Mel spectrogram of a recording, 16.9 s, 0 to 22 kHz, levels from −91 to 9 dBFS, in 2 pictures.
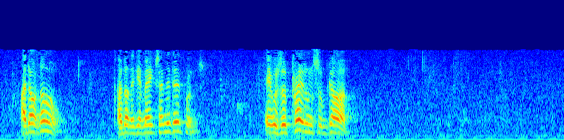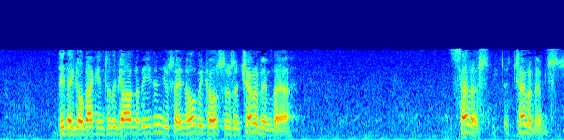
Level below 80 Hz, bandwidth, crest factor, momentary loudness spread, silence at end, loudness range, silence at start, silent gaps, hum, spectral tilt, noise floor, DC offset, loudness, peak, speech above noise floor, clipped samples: -60 dBFS; 5.4 kHz; 20 dB; 11 LU; 0 s; 6 LU; 0.3 s; none; none; -6 dB/octave; -53 dBFS; 0.1%; -20 LUFS; -4 dBFS; 33 dB; under 0.1%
